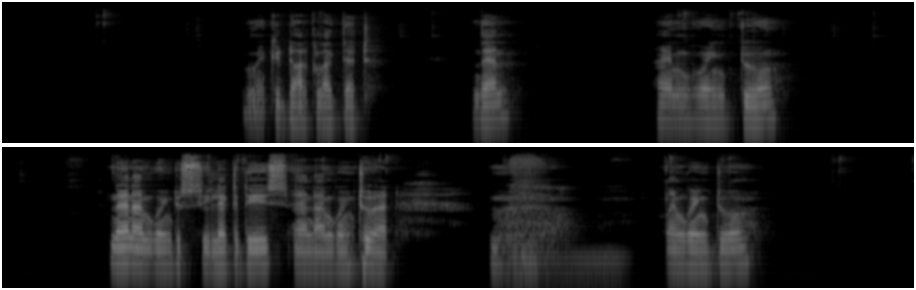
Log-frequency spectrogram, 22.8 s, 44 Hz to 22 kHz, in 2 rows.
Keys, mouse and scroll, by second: 3.0-7.9 middle drag, 8.2-10.2 drag, 10.2 middle click, 11.1 scroll up 1, 11.6 middle click, 11.8-12.7 scroll up 2, 12.9 Tab, 13.5 middle click, 14.2-15.5 drag, 16.7 click, 20.4 click, 21.6-22.8 drag.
